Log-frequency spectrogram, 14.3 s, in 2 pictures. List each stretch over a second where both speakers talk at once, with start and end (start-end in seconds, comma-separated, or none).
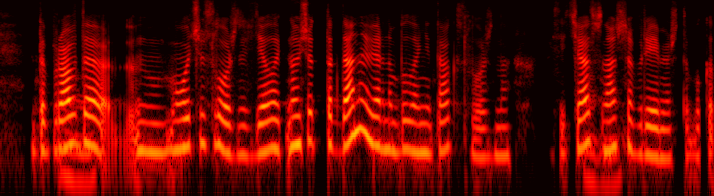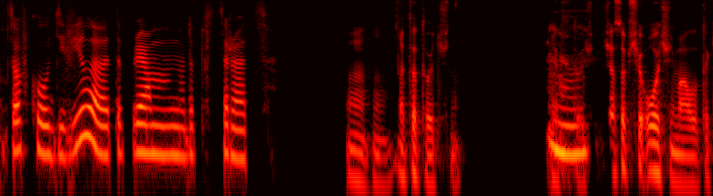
none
